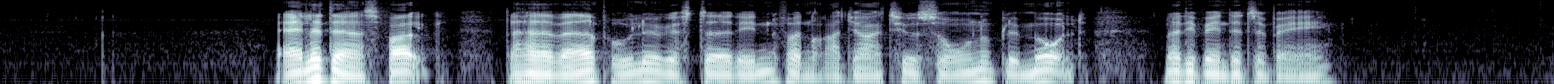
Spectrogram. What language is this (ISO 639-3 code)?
dan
